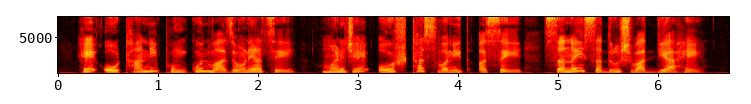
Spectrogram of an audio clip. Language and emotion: Marathi, neutral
